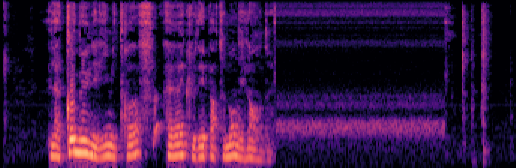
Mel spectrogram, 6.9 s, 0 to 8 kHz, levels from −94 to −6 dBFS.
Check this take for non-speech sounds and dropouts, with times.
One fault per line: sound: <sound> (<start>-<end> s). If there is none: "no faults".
no faults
